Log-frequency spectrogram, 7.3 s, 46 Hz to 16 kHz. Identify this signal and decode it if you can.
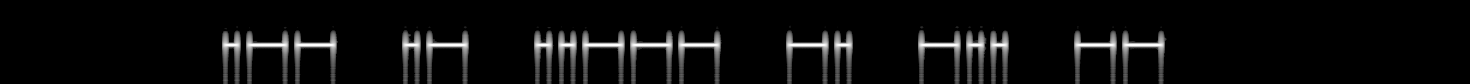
Morse code, heard as a keyed tone, about 20 wpm, spaced as for 15 wpm, 700 Hz. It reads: WA2NDM
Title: 179 Lesson 29g - Slash - Call Signs 20wpm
